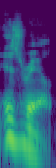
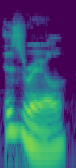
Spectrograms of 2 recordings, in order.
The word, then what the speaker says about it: Israel: The trick is not to pronounce the A in Israel. So instead of Israel, it's Israel. Israel.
